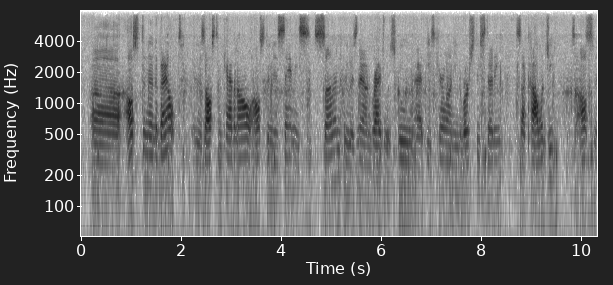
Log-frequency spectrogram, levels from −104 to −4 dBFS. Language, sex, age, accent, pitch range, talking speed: English, male, 40-59, American, 140-160 Hz, 150 wpm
